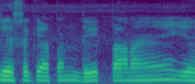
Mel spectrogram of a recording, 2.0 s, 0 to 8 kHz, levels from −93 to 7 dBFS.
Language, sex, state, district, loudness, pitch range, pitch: Hindi, male, Bihar, Sitamarhi, -28 LUFS, 145-155 Hz, 150 Hz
